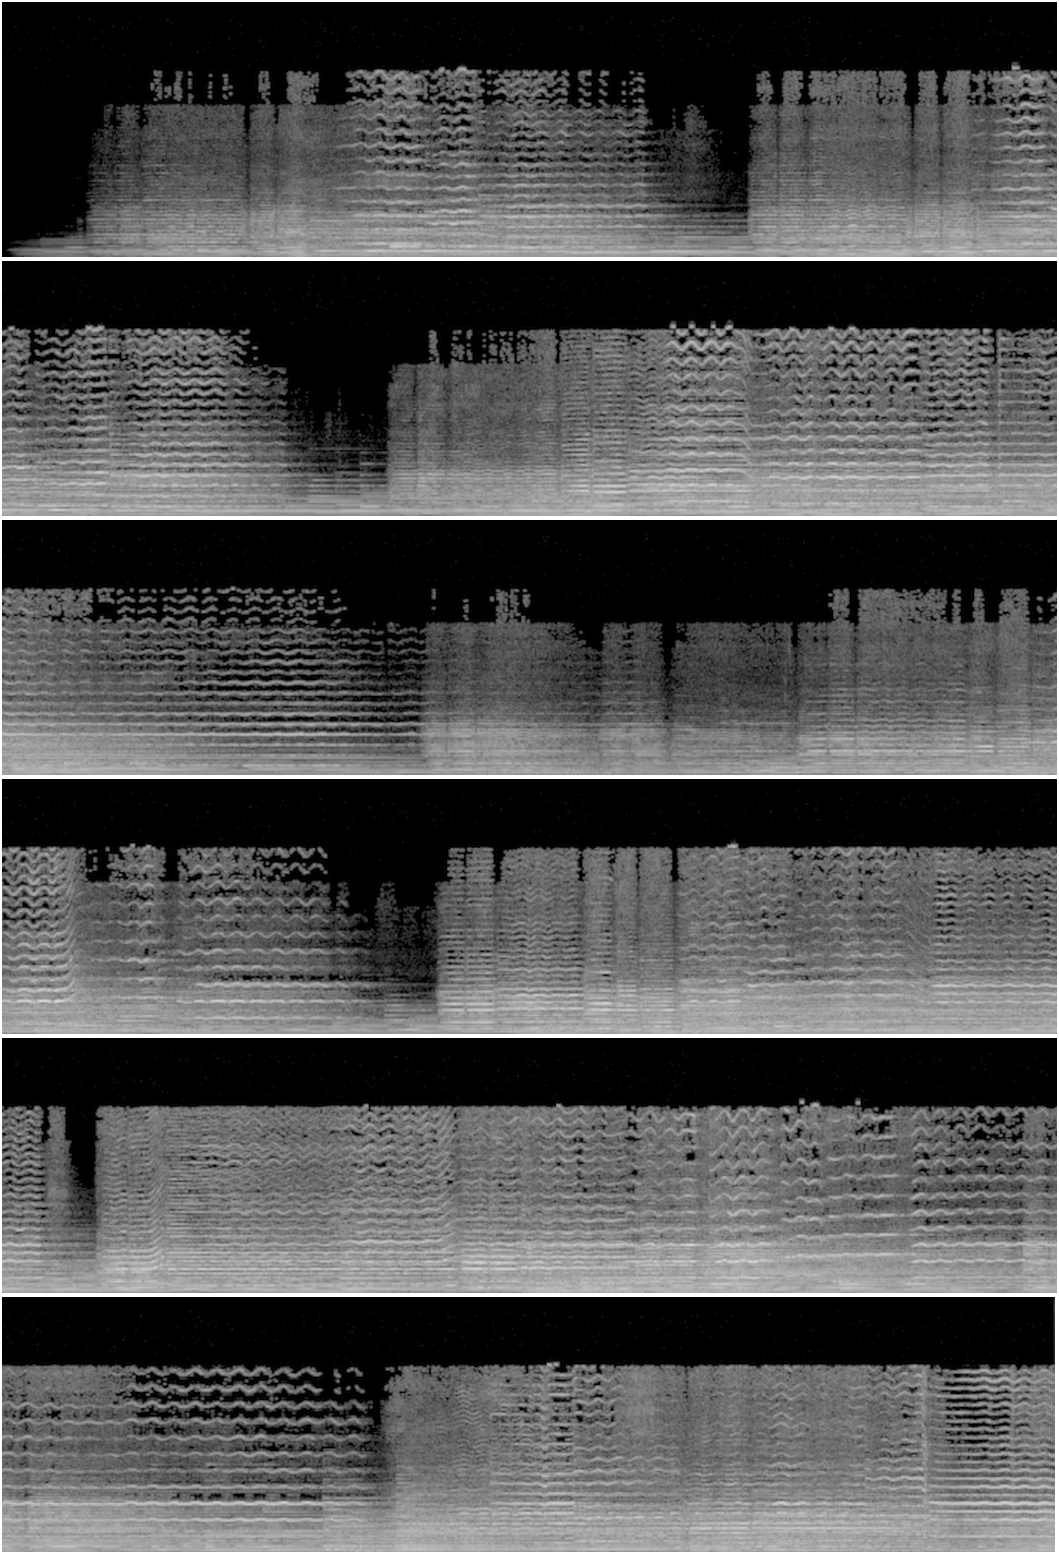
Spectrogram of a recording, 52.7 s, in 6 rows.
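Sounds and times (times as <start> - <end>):
piano and string quintet in F minor: 0.2 - 52.7.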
